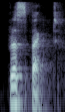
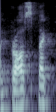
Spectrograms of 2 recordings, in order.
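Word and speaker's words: prospect: आगे देखिए, स्पेक्ट, प्रस्पेक्ट, पहले प्रोस्पेक्ट था, नाउन था, ये प्रस्पेक्ट बोलेंगे, इसे प्रोनाउंसिएशन थोड़ा फर्क है, वर्ब है प्रस्पेक्ट।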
